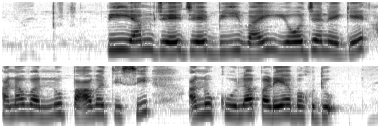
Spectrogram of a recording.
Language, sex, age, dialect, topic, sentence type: Kannada, female, 18-24, Central, banking, statement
